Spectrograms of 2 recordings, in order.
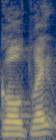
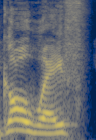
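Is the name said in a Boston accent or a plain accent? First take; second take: plain; Boston. First: The name is said in a plain accent. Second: The name is said in a Boston accent.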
